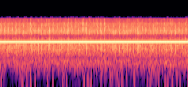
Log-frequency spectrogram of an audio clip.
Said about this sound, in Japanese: ノイズオン。ノイズブランカーオン。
